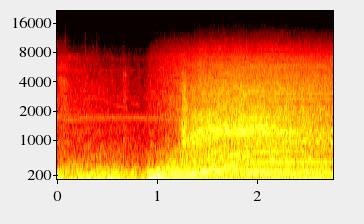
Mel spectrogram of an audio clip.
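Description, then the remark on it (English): An El Camino's engine idles with a low rumble, then revs hard and climbs in pitch as the car accelerates away along a dirt road toward the highway, growing louder and rougher over the last couple of seconds. “The agents of the Divinity ran after us, but quickly disappeared from my rear view as I drove through the dirt road back for the highway.”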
